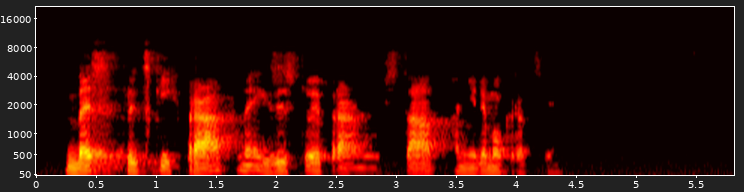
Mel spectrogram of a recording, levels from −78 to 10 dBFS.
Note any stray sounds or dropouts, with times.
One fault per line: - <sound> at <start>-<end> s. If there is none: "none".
none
